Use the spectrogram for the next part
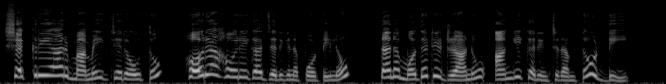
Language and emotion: Telugu, neutral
